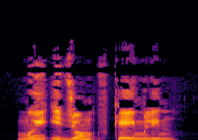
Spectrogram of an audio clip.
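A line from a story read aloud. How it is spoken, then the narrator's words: Loud firm declaration. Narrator (Russian): громко и твердо заявила Эгвейн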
